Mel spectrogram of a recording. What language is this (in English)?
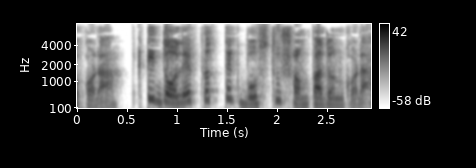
Bangla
